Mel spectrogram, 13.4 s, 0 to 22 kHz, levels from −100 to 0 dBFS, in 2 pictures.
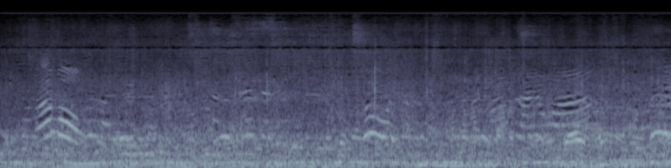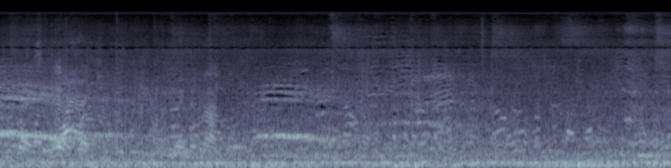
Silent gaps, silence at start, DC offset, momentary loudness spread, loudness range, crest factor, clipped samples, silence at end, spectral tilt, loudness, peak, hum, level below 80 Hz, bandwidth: none; 0 s; under 0.1%; 6 LU; 3 LU; 16 dB; under 0.1%; 0 s; -6 dB/octave; -36 LUFS; -18 dBFS; none; -44 dBFS; 16.5 kHz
